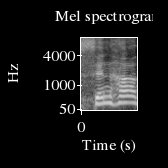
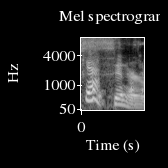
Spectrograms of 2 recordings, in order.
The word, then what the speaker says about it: Sinha: i want to apologize it's sinha the way it's pronounced your last name like sinner right sinha sinha yeah then noticed you have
